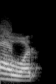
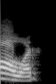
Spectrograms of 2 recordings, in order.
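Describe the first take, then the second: Both takes have the same delivery.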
